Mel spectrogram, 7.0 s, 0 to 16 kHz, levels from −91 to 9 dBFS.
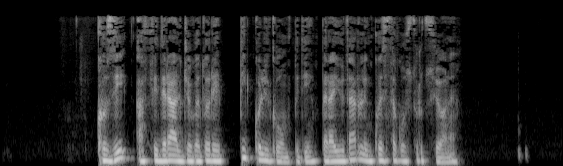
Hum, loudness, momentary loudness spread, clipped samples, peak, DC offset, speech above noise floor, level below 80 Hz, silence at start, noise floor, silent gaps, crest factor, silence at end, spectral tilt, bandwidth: none; -20 LUFS; 9 LU; under 0.1%; -4 dBFS; under 0.1%; 61 dB; -46 dBFS; 1.2 s; -79 dBFS; none; 16 dB; 1.3 s; -6 dB/octave; 11.5 kHz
